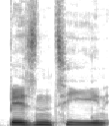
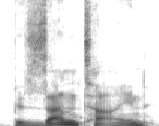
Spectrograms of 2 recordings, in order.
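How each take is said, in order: First: It is pronounced the American way. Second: It is pronounced the British way. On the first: "is in fact the American one" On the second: "is the British pronunciation"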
